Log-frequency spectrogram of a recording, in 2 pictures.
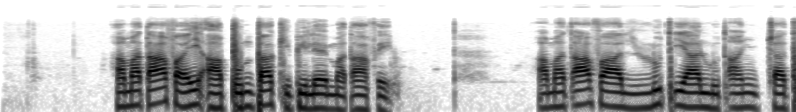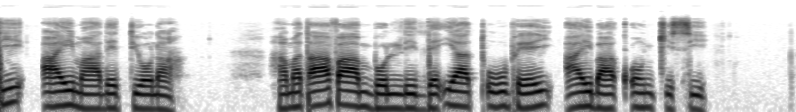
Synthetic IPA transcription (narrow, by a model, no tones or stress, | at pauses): hɐmɐt̪ʼaːfɐjaːpːʊnt̪ːɐkɪpɪlɛmɐt̪ʼaːfɛ | hɐmɐt̪ʼaːfaːlʊt̪ʼɪjaːlʊt̪ʼɐnt͡ʃːɐt̪ʰɪ | ɐjmaːd̪ɛt̪ːɪjɔnɐ | hɐmɐt̪ʼaːfaːbɔlːɪd̪ɛʔɪjat̪ʼuːfej | ɐjbaːkʼɔnt͡ʃʼːɪsːi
